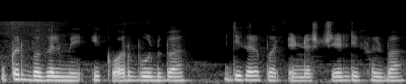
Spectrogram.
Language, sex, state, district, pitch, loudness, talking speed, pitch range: Bhojpuri, female, Jharkhand, Palamu, 185 Hz, -15 LUFS, 175 wpm, 180-195 Hz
